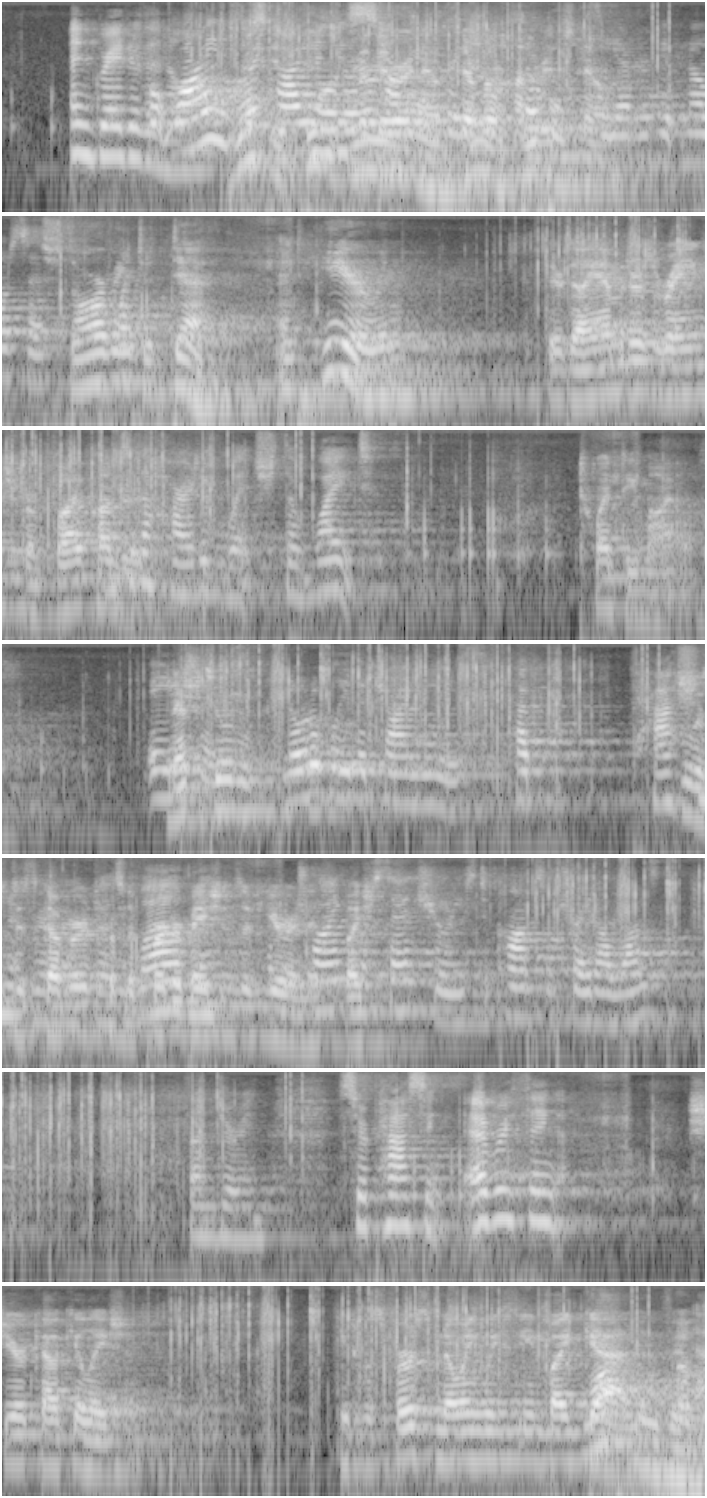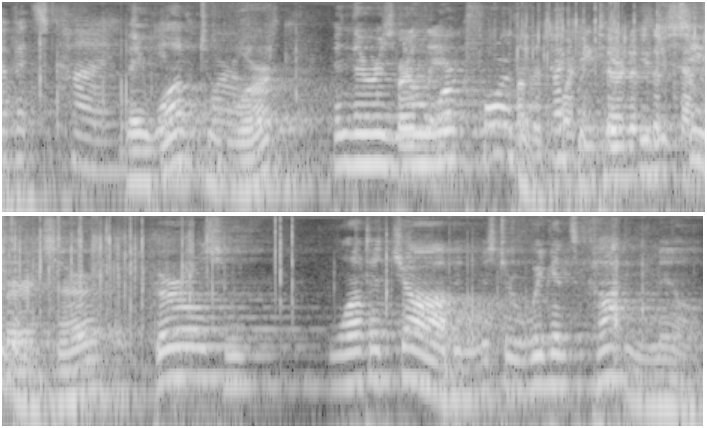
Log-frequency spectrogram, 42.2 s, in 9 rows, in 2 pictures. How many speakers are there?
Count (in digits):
4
